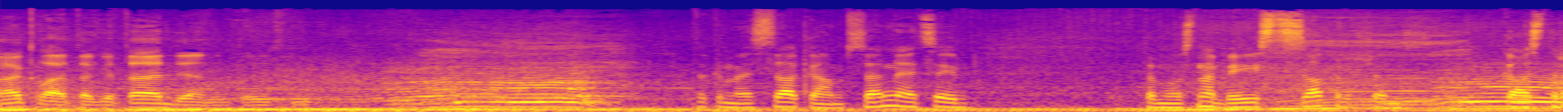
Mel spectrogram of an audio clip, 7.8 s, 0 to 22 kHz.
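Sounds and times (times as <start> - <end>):
speech: 0.1 - 1.6, 3.5 - 5.0, 5.7 - 7.7
steady low hum of cattle barn noise: 0.4 - 4.9, 5.9 - 7.7
day-old calf mooing in a cattle barn: 1.5 - 3.4, 6.4 - 7.7.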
